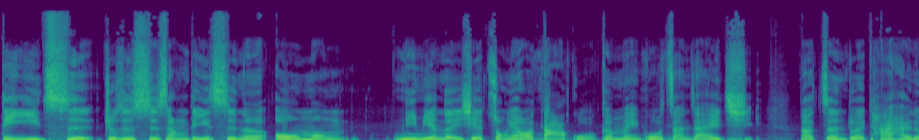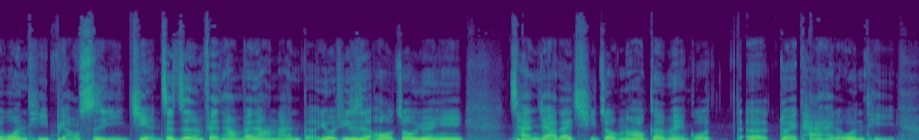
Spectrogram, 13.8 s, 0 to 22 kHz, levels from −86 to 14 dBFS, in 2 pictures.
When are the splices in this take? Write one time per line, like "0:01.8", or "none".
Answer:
none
